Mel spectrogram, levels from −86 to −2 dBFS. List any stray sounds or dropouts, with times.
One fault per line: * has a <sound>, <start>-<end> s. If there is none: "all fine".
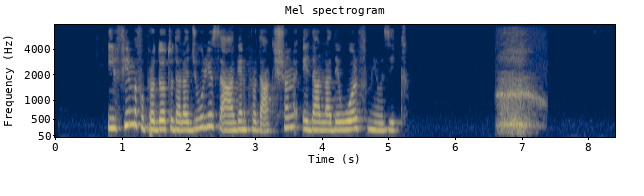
* has a sneeze, 6.6-7.4 s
